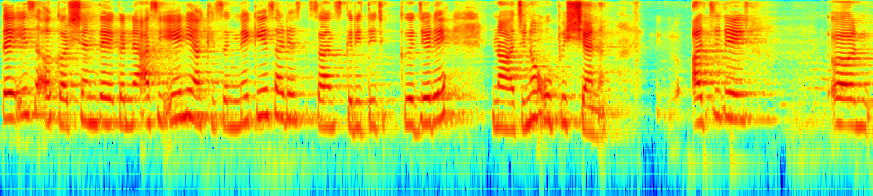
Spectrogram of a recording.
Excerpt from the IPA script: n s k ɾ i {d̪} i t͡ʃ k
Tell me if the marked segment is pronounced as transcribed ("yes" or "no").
no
